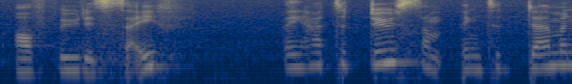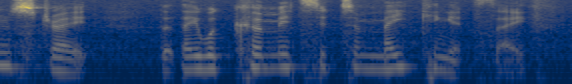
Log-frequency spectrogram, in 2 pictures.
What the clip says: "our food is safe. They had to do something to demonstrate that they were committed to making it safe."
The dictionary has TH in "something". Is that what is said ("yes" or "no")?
yes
